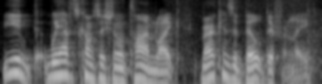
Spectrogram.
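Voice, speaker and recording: A young Englishman hosting a podcast, rambling casually with plenty of swearing and "you know" fillers. His is plain throughout. He sits at an easy middle pitch and drawls his way through each point. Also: very animated, very fast, darkish tone. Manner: loose and profane, drawling filler-heavy talk. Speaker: podcast host. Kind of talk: casual chat.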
